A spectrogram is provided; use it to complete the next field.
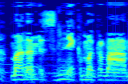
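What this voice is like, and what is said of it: Put-on French accent. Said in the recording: “sound so French”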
